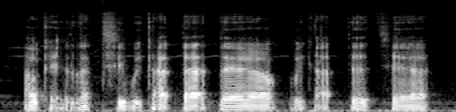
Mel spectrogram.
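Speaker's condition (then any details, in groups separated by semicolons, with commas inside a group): Cerebral palsy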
